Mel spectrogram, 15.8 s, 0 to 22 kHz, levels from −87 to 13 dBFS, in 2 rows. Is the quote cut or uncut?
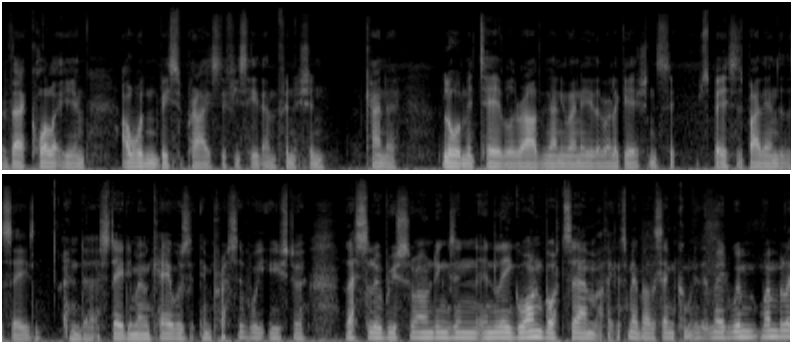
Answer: uncut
